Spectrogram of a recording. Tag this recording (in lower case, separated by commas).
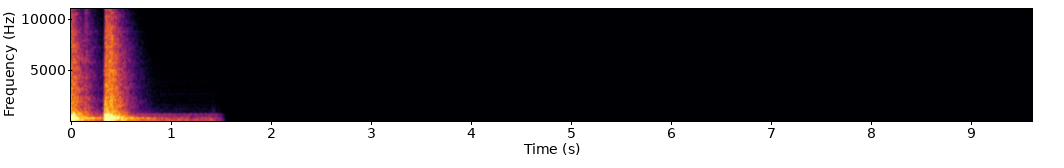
drum, musical instrument, music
